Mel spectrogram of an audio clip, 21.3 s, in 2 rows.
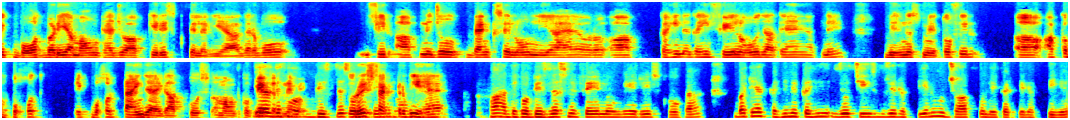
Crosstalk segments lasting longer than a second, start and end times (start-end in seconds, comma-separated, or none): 13.2-14.8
